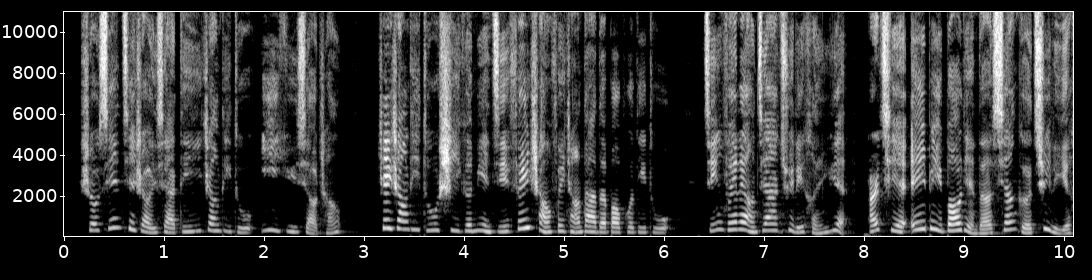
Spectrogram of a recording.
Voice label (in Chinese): 女 中文解说 游戏解说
